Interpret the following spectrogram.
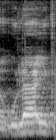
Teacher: اولئک، یہاں پر واو کو نہیں پڑھنا ہے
